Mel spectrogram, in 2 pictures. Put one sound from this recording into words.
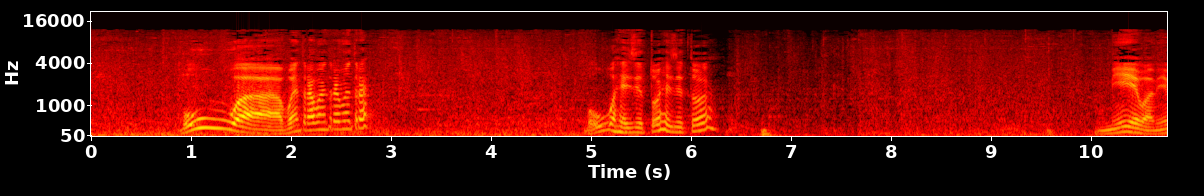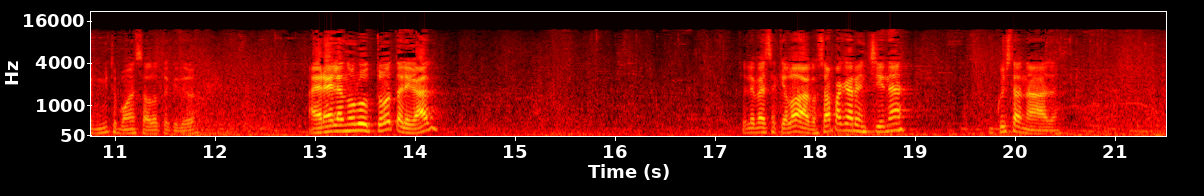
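A young man speaks with animation into a microphone, in short bursts.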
